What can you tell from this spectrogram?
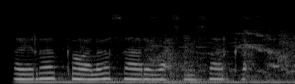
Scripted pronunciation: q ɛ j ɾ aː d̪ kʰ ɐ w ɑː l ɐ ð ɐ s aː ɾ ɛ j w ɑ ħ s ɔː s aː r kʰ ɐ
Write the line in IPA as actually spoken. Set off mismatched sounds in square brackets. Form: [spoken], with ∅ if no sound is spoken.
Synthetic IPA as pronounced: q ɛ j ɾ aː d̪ kʰ ɐ w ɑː l ɐ [ɣ] ɐ s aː ɾ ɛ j w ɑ ħ s ɔː s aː r kʰ ɐ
